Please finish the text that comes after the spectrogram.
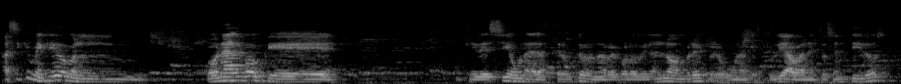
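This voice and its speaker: Male podcast co-host, Argentine Spanish, average pitch, halting and conversational, recorded with roomy echo. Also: muffled recording, a crowd in the background. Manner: halting, repeats words as he thinks aloud. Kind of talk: casual discussion. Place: small cramped room below a staircase. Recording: roomy echo of a small room.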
